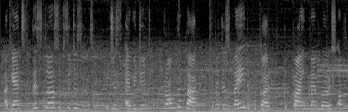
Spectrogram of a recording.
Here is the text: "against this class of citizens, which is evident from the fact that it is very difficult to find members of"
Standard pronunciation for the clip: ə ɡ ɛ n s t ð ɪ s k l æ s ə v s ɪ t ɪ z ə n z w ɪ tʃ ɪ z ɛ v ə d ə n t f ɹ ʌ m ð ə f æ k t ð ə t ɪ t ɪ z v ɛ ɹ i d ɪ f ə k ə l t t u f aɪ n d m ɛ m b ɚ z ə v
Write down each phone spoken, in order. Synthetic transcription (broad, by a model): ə ɡ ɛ n s t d ɪ s k l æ s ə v s ɪ t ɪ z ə n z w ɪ tʃ ɪ z ɛ v ə d ə n t f ɹ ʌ m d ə p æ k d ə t ɪ t ɪ z v ɛ ɹ i d ɪ f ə k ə l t t u f aɪ n d m ɛ m b ɚ z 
